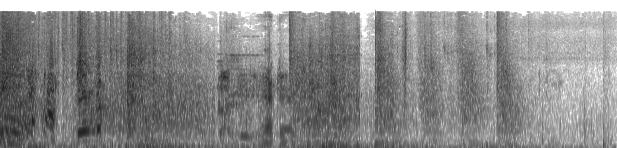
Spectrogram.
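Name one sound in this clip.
A truck engine roars as the vehicle bounces over rough ground.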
